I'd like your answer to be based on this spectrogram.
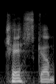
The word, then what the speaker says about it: CSKA: Player number five played for Zalgiris Vilnius, CSKA Moscow, which I believe is pronounced Cheska Moscow, but I knew if I said that it would just confuse you.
